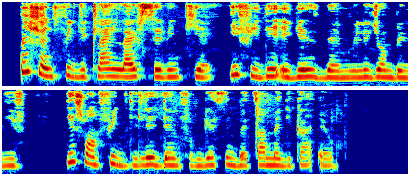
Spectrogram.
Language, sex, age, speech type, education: Nigerian Pidgin, female, 15-29, spontaneous, tertiary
